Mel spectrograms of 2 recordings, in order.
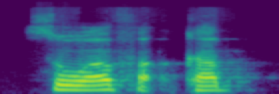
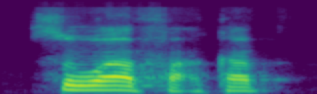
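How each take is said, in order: First: The a of soa has no falling tone. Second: The a of soa has a falling tone. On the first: The action was completed. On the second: The action is habitual.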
